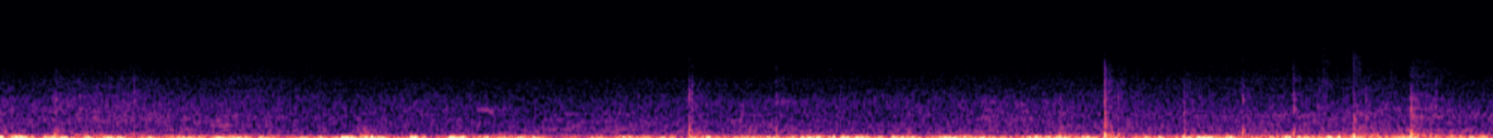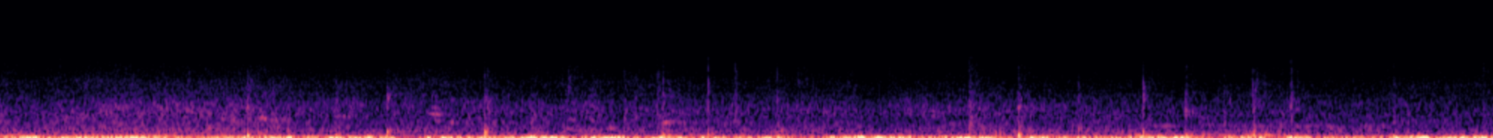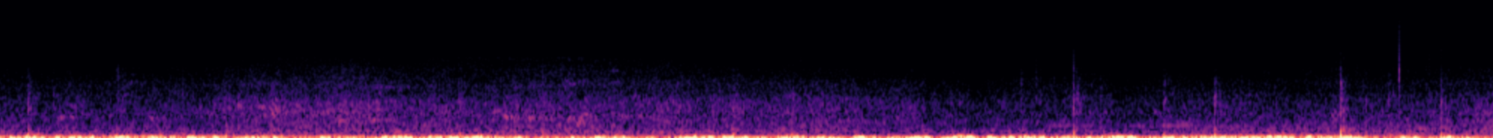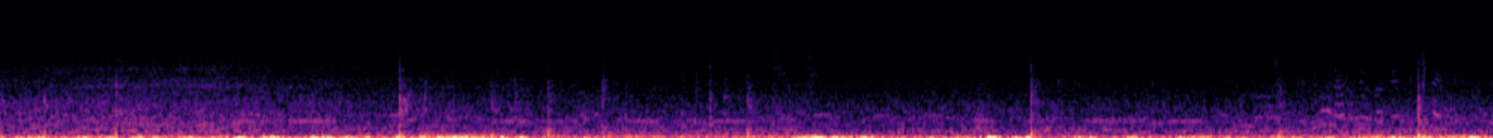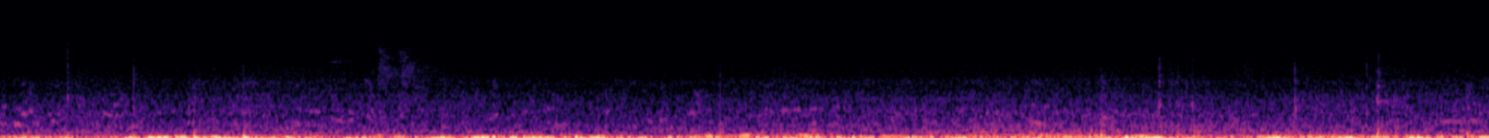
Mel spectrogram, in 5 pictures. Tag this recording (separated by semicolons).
Basketball; Street; Public; Cars; City; School; Field-Recording; Kids; Playing; Evening; Traffic; Ball; Playground; Road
